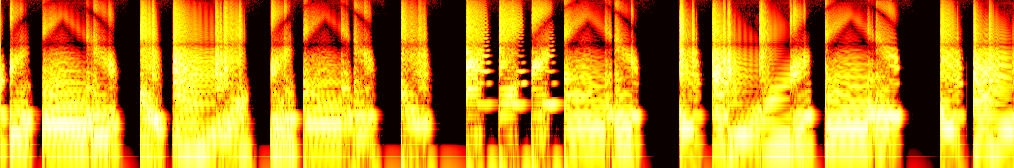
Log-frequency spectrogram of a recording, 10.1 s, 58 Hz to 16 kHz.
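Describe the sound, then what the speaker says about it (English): A deep, thick bass synth preset in String Studio VS-2, driven through its distortion module, plays a rhythmic line of sustained notes, its tone gritty and saturated, loud and alone. "we can go to the distortion and drive this with distortion"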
